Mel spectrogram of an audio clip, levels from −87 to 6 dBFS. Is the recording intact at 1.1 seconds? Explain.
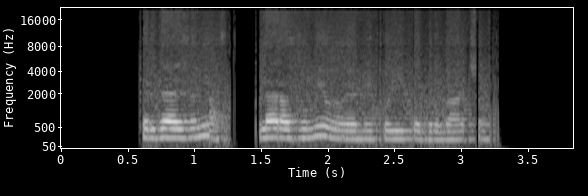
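No. At 1.11 to 1.13 s, right after "ga je", there is a skip ahead: about 0.7 s of speech is missing, and the sound on either side is joined almost directly with no silence between. That sets it apart from a dropout, which leaves an audible hole. Here nothing is lost in time. The delivery simply lurches forward, as when a jitter buffer overflows and discards audio while later audio is already waiting.

At 1.1 s, as across the whole clip, the audio also carries coarse, grainy distortion about 20 dB below the signal. It is likely low bit depth without dither, and the granularity fits roughly 5-bit samples with rounding. Because no dither was used, the error tracks the waveform, so the grit swells and changes with the speech and quiet parts turn rough or sputter. Dithered low-resolution audio would instead produce a steady hiss that stays independent of the sound.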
